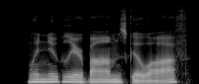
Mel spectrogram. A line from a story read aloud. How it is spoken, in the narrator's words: Teresa said in a dull monotone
